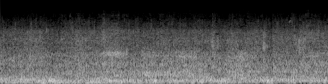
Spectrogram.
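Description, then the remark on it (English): Strong wind roars steadily across the microphone outdoors beside a church, a loud, continuous rumbling buffet with no pauses and no voices. “Crazy windy.”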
